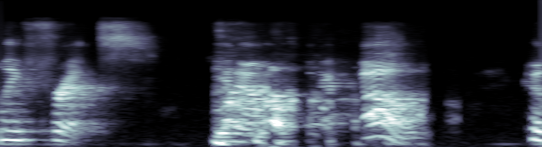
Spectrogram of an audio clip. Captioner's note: laughing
